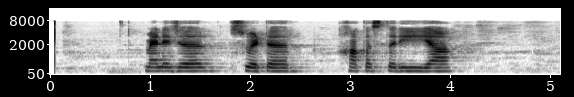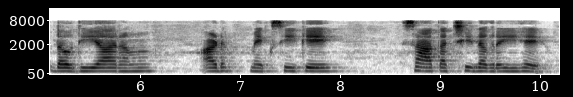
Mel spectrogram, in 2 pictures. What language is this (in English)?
Urdu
